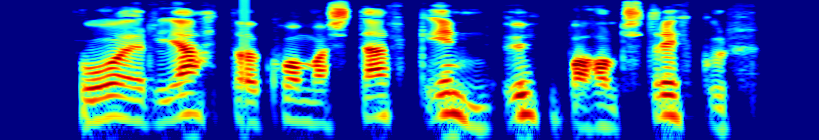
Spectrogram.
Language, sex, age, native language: Icelandic, male, 40-49, Icelandic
